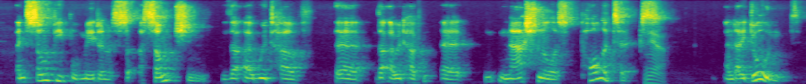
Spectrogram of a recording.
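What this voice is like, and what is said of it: Scottish accent. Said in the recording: “I'm obviously someone from born in Scotland and raised in Scotland. I have a Scottish accent”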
